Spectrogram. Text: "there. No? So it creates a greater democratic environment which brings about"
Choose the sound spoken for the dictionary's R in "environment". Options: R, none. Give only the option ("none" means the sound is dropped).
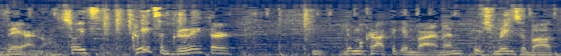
R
